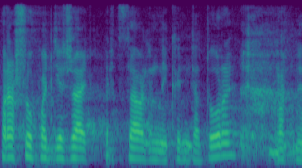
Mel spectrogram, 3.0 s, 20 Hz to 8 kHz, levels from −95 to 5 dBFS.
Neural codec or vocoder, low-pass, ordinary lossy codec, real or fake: codec, 16 kHz, 4 kbps, FunCodec, trained on Chinese and English, 50 frames a second; 7.2 kHz; none; fake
